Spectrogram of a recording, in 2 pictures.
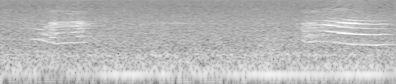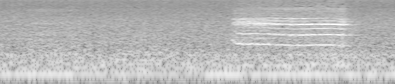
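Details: A pet African grey parrot talking to a cat indoors gives three drawn-out, harmonic meow-like calls, falling slightly at the end, spaced about three seconds apart, over a steady low hum.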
